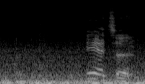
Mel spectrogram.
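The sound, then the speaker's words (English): Steady low rumble of road noise inside a moving car, constant throughout, with a brief voice sounding over it near the end. “I really like driving this car.”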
